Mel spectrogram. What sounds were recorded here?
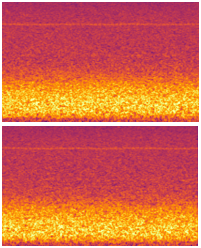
forest ambience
